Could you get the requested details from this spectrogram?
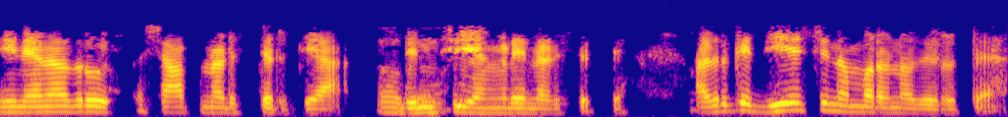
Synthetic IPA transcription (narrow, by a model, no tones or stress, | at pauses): niːneːnaːd̪ɐɾuːʃaːpnɐɽist̪iɾt̪ija̰d̪insiɐŋɡɐɽinɐɽist̪iɾt̪ija | ɐd̪ɐɾk̬ːed͡ʒiesʈinɐmbɐɾɐnːoːd̪iɾut̪ːḛ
